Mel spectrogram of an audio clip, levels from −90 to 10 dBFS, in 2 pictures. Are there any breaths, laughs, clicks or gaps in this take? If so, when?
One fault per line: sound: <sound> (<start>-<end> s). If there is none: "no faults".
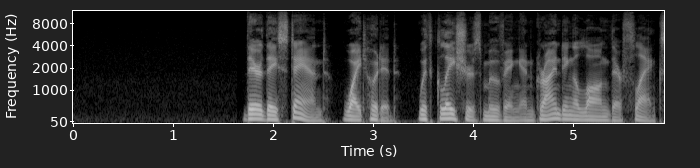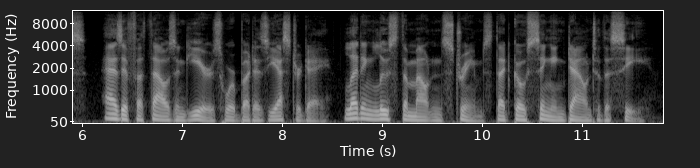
no faults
